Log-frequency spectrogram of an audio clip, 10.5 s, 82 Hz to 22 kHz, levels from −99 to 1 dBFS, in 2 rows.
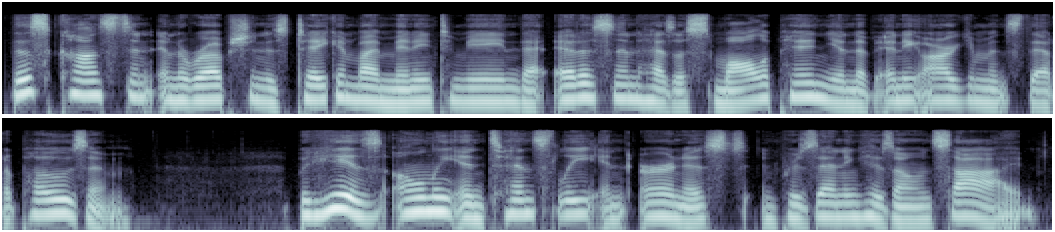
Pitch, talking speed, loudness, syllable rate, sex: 165 Hz, 190 wpm, -19 LUFS, 5.9 syllables/s, female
